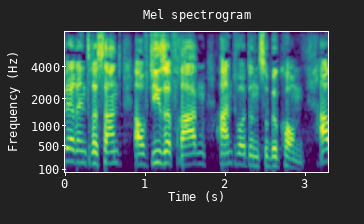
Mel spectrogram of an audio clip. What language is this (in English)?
German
